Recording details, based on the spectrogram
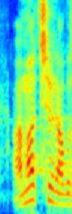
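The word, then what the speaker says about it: אמץ: 담대히라는 말은 아마츠라고 사용하는데 무릎, 이 무릎에 힘이 있는 상태를 말해요.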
